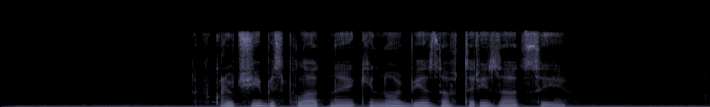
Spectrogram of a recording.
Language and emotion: Russian, neutral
